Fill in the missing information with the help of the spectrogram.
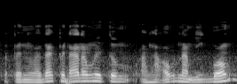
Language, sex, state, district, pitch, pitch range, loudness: Karbi, male, Assam, Karbi Anglong, 130 Hz, 110-140 Hz, -16 LUFS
